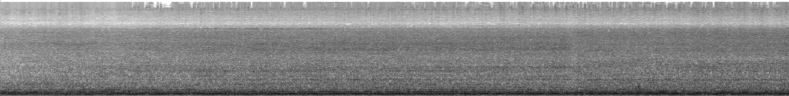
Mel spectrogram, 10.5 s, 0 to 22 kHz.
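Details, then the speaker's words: 1965 Impala with LS swap, cammed 5.3 V8 on base HP Tuners calibration just after first start: deep lumpy idle, steady loping beat about 3.5 pulses per second, even and settling, no leaks seen; healthy. "Oh, that sounds nice. [Music] [Music] see anything running on the floor? That's a good sign."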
